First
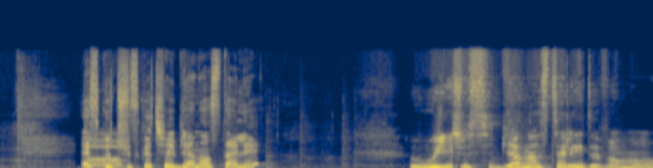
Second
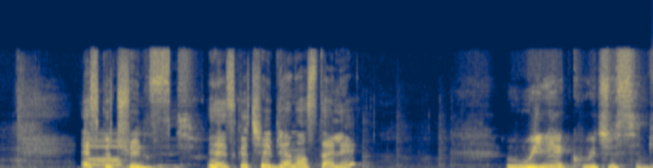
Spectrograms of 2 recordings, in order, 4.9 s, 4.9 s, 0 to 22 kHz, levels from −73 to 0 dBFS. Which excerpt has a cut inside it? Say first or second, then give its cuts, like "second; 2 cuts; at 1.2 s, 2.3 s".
first; 2 cuts; at 1.0 s, 3.4 s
